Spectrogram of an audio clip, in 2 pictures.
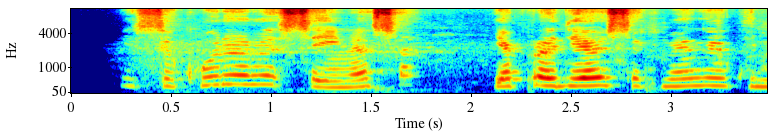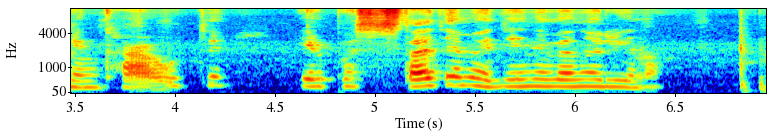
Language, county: Lithuanian, Vilnius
